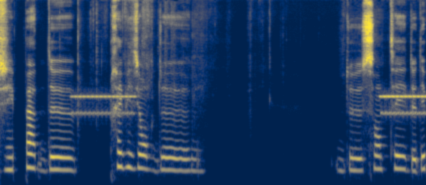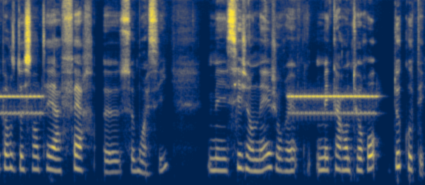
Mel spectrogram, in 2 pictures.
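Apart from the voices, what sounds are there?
telephone ringing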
